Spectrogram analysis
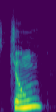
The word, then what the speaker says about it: Trung: In Vietnam, the way you pronounce it is Chung, and I didn't realize that until I moved to Vietnam when I was 23. So I lived 23 years with the white pronunciation of my own name.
